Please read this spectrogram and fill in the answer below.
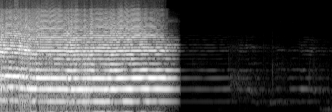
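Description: A loud voice glides up into a long, steady, high held note that cuts off abruptly about a second and a half in.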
